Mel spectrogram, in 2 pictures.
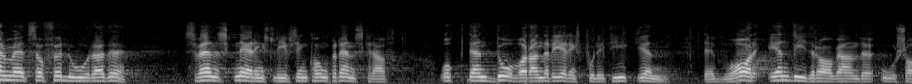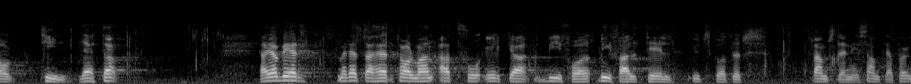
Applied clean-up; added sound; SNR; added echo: none; none; none; none.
